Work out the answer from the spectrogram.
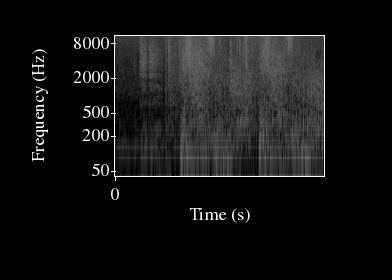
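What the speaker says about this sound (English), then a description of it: "These rockets might stop you, so you gotta be careful about that" Rockets exploding in Half-Life 2, heavy booming blasts arriving in a few big bursts over a rumbling, noisy game background, with no speech.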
